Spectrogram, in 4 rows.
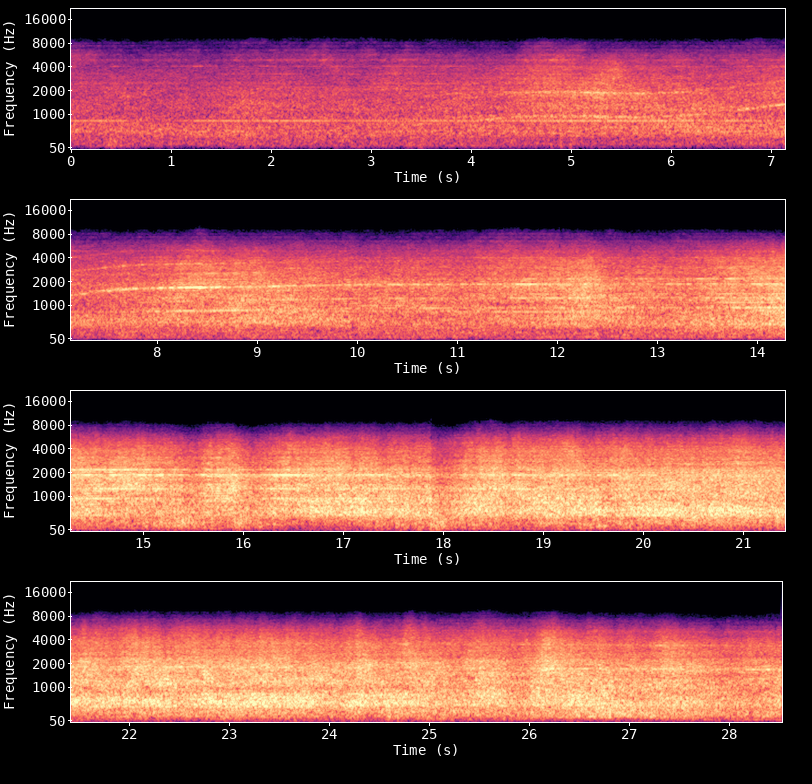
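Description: Boeing 737-800's CFM56-7B turbofan engines spooling up from idle to high thrust, typical of the start of a takeoff roll: a steady whine climbs in pitch about seven seconds in, then gives way to a loud, steady jet roar.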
